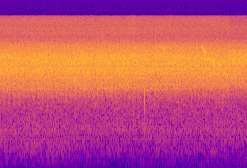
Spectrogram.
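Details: Summer cicada chorus: a dense, continuous high-pitched shimmer that holds level throughout, with a few soft, faint chirps barely rising above the drone.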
